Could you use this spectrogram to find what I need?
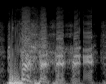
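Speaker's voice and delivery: villain's mad cackle; maniacal laugh. Acted. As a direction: cackle madly, high and wild. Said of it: "laughed maniacally".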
